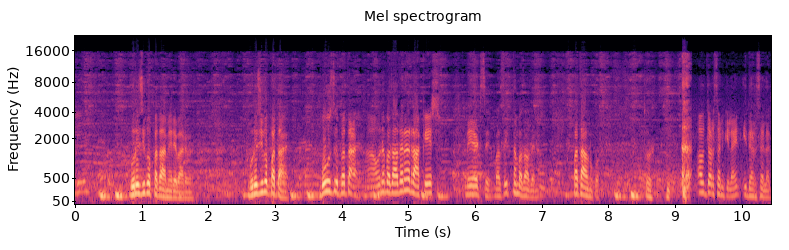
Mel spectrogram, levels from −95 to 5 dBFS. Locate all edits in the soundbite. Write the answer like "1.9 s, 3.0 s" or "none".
9.2 s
